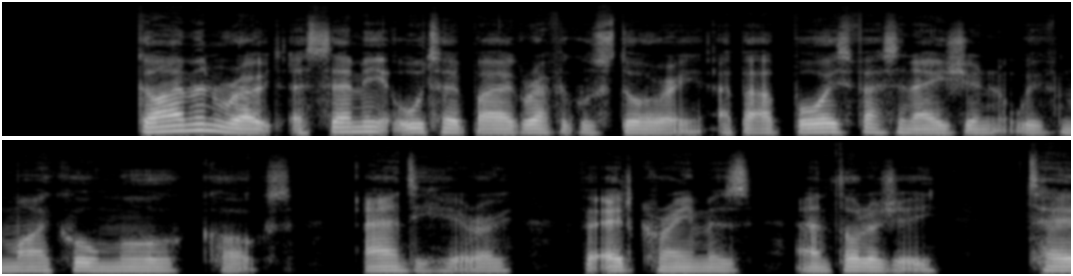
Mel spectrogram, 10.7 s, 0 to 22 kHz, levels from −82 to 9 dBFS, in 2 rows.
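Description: No technical fault can be heard anywhere in the recording: the signal runs continuously without interruption, level disturbance or added noise.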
